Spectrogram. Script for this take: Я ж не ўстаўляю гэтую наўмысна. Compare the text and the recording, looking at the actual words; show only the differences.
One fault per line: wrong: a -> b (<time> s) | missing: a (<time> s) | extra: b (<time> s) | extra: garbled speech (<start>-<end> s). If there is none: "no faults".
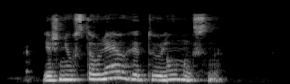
no faults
